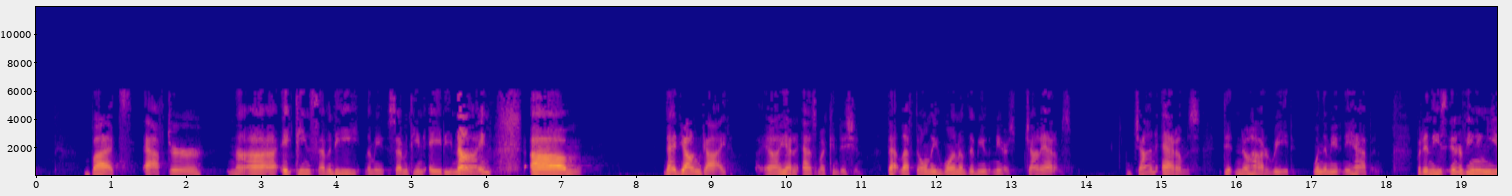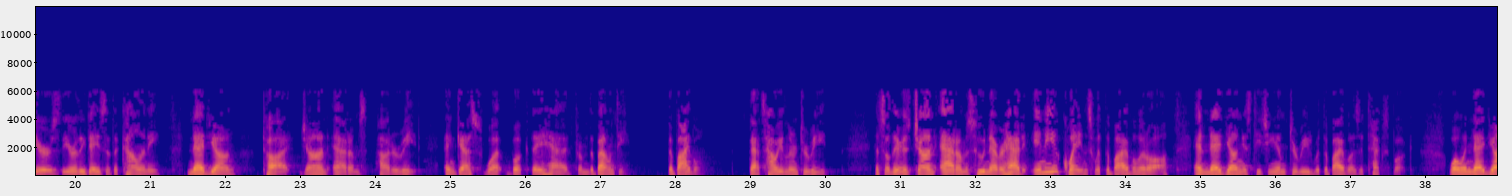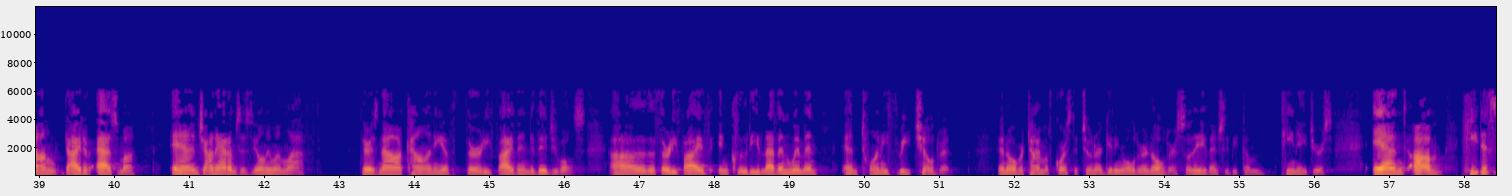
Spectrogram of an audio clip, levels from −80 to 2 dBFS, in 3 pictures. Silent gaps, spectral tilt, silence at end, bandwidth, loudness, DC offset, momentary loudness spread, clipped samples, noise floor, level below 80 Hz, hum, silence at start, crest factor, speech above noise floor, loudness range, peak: none; -7 dB/octave; 0 s; 6.4 kHz; -30 LUFS; under 0.1%; 15 LU; under 0.1%; -76 dBFS; -76 dBFS; none; 0.65 s; 26 dB; 47 dB; 10 LU; -6 dBFS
